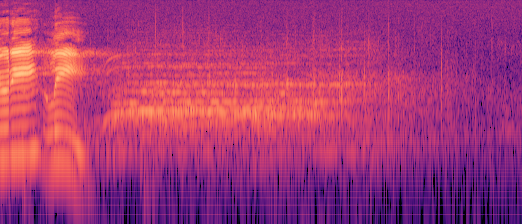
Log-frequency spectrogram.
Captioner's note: cheering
